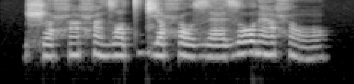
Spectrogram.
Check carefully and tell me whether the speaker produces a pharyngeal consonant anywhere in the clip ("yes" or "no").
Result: yes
